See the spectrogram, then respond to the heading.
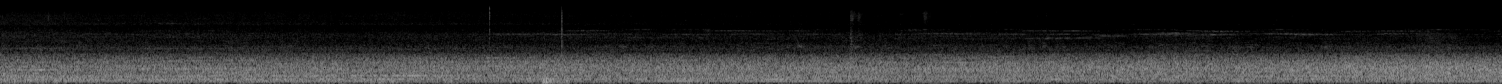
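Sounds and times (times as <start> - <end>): train rumble: 0.0 - 12.6.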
